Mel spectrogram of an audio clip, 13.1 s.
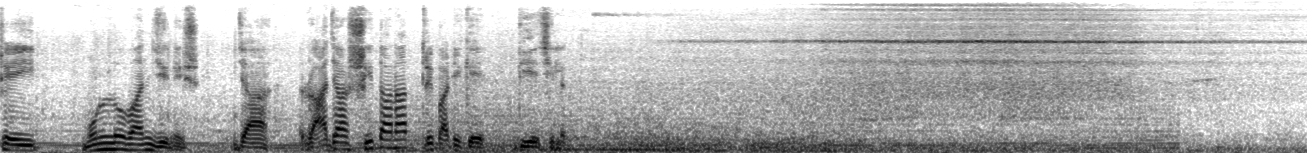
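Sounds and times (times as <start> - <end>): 
speech: 0.0 - 5.8
train pulling into Bandar station: 0.0 - 13.0
train wheel squeal: 5.6 - 13.0.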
